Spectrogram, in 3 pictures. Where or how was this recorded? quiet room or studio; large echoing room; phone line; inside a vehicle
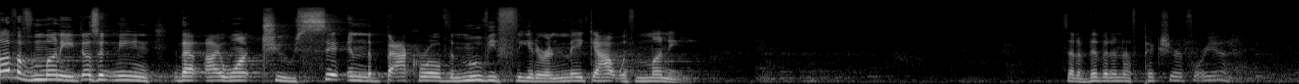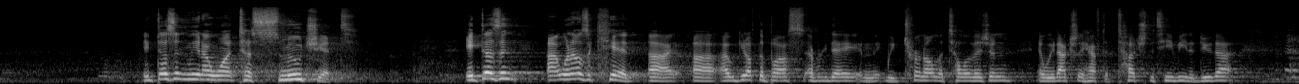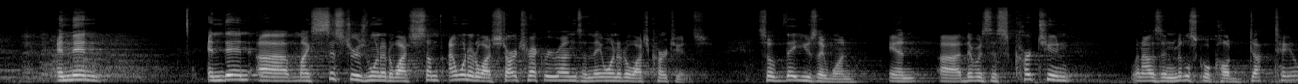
large echoing room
